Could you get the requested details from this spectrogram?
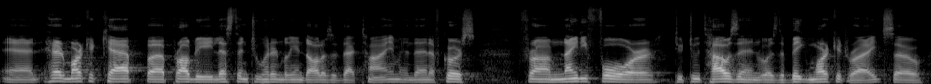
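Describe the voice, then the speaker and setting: A middle-aged man from northern India, a venture capital guest in a radio studio, answering in a measured, matter-of-fact way. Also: mid-range voice, fairly even intonation. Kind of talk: interview answers.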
